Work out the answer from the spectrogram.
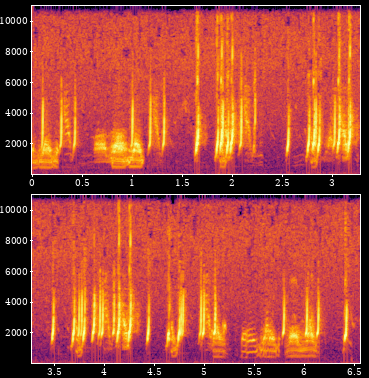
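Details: Indian quail (batair) chattering: dense bursts of thin high chirps interleaved with rougher, buzzy mid-pitched notes, several birds calling at once and almost without pause.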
